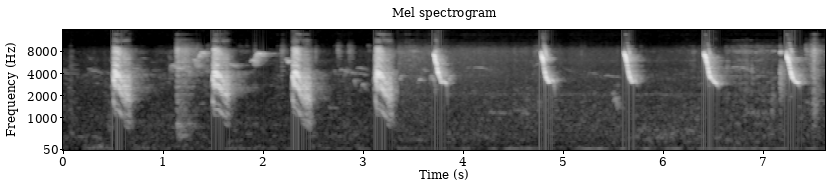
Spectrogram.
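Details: Long-tailed shrike, a bird that mimics canary and many other species, repeats rasping, descending notes spaced under a second apart, shifting midway into thinner, higher whistled notes, with a low background hum.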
